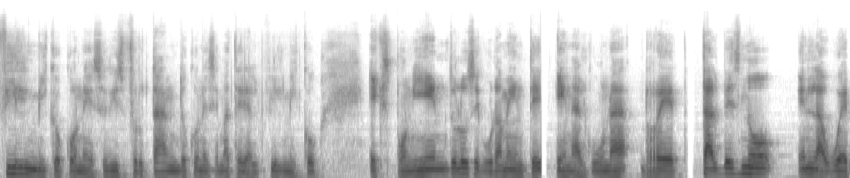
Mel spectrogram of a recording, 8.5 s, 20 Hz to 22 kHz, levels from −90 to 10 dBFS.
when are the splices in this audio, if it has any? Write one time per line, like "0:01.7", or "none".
0:05.5
0:06.9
